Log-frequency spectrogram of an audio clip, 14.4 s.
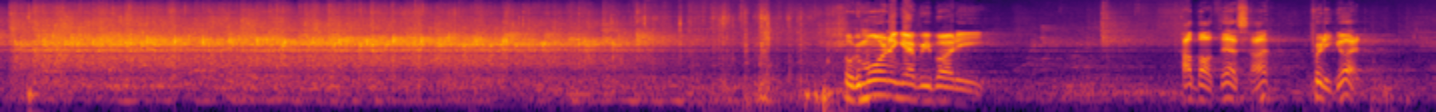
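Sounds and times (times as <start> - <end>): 
audience applause welcoming a state senator: 0.0 - 7.3
speech: 8.5 - 10.0, 11.9 - 13.8.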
